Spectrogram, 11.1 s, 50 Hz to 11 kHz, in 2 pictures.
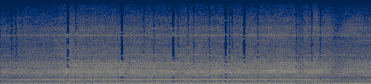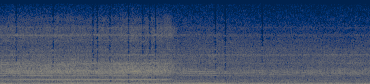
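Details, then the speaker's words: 2004 Toyota Tundra, 215k miles, idling just after swapping in a power steering pump; steady high whine over the engine, even pitch, from air in the fluid, expected to quiet down; banjo fitting slightly wet. "looking at that right there at least they got power steering not happy about it"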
